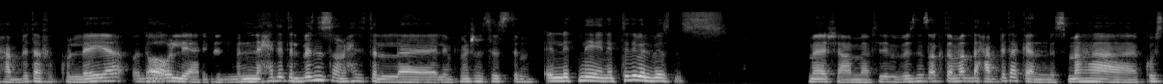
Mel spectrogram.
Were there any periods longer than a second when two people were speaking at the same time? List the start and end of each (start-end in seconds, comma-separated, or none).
none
